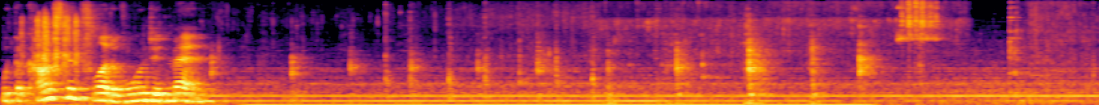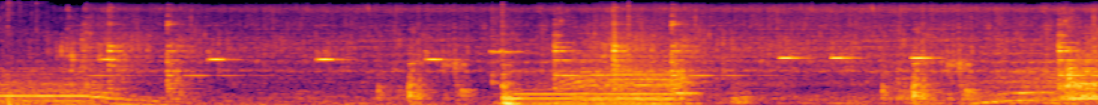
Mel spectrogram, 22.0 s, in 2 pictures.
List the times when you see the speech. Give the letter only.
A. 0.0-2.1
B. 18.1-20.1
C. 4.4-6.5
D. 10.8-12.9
A.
